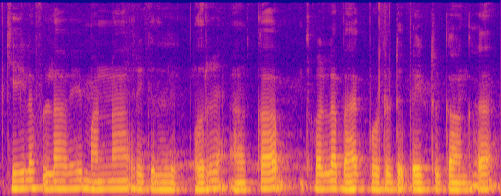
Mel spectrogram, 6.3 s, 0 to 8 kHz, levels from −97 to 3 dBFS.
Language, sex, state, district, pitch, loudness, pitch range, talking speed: Tamil, male, Tamil Nadu, Kanyakumari, 115 Hz, -16 LUFS, 110-120 Hz, 105 wpm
